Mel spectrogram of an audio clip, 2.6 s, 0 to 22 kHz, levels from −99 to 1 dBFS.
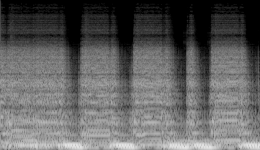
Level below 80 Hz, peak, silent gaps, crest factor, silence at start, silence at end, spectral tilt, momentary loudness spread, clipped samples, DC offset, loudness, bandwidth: -24 dBFS; -4 dBFS; none; 10 dB; 0 s; 0 s; -7.5 dB/octave; 5 LU; under 0.1%; under 0.1%; -17 LUFS; 6.8 kHz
